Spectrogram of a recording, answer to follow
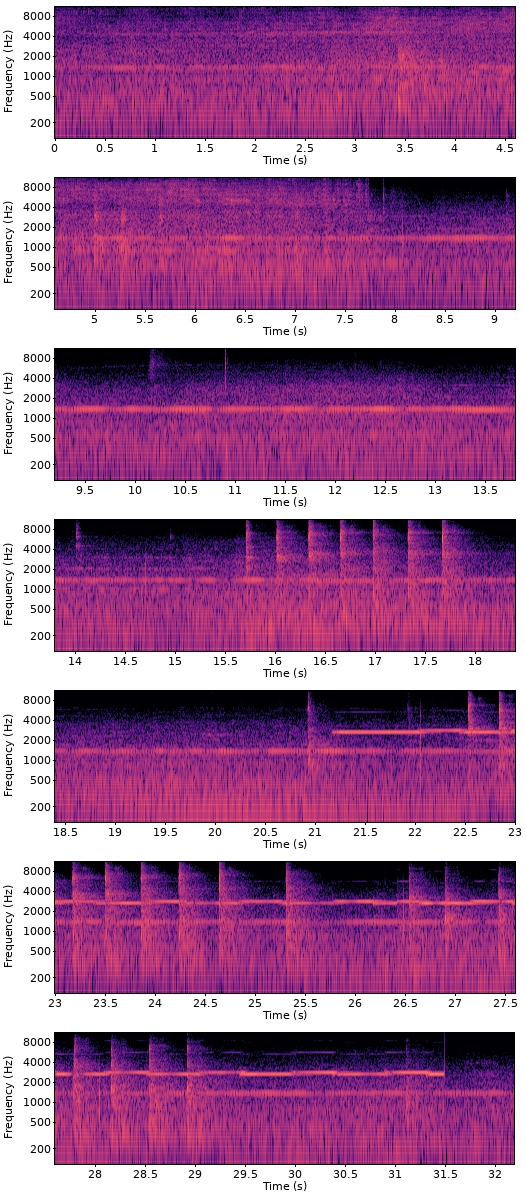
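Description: Construction-site machinery: an engine running with a steady high whine. Two runs of quick, sharp knocks at about four a second come through it, a short run about halfway through and a longer one over the last third, with a second, higher tone joining near the end.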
